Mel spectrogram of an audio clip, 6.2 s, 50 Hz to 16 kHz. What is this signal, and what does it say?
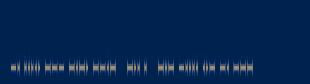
Morse code, heard as a keyed tone, about 34 wpm, 700 Hz. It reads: N5OCQ DE K6UNO
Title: USA Callsign DE Callsign - 5 Characters - 35wpm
